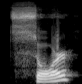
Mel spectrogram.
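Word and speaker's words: צור: upon the king of Tyre, or I guess that's pronounced Sor, and say unto him,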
